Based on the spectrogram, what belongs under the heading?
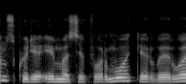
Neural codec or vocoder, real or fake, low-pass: autoencoder, 48 kHz, 32 numbers a frame, DAC-VAE, trained on Japanese speech; fake; 10.8 kHz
